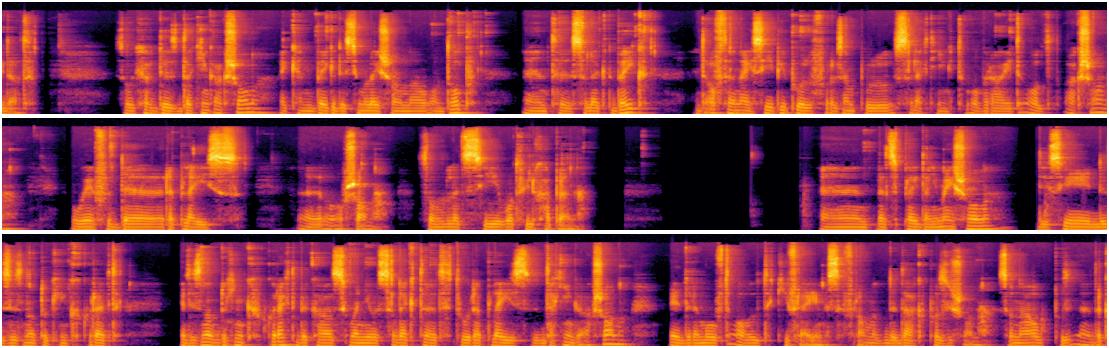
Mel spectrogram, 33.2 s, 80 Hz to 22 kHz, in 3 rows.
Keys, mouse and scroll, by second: 0.3 shift+space, 3.3 middle click, 4.3 shift+click, 5.4 click, 6.1-18.3 drag, 19.4-23.9 drag, 25.5 click, 25.8 middle click, 26.0 click, 26.2 shift+middle click, 26.8-33.1 middle drag.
